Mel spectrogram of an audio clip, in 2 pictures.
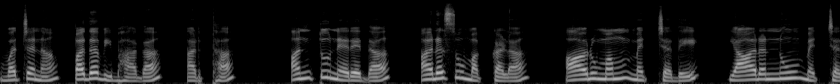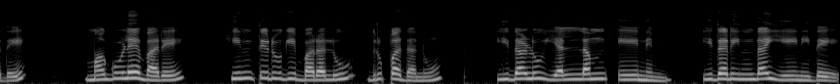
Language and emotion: Kannada, neutral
